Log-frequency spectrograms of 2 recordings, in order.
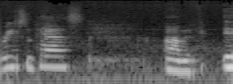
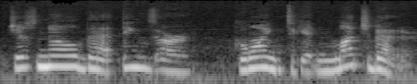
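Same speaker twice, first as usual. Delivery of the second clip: normal talking voice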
